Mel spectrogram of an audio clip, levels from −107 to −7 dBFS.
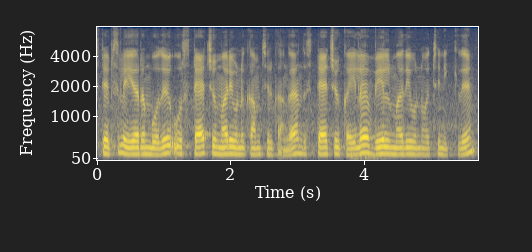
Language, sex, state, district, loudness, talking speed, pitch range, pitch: Tamil, male, Tamil Nadu, Nilgiris, -17 LUFS, 155 wpm, 140-155 Hz, 145 Hz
